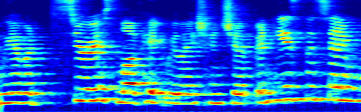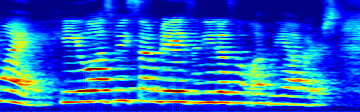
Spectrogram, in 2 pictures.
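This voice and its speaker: A woman uses a raised, projected voice pitched high. Audible room echo fills the space around her. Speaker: doula. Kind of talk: casual chat. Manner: casual, animated.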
